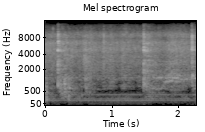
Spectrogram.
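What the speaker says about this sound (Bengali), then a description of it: "পেঁয়াজটাকে একটু ভাজা ভাজা করতে হবে।" Chopped onions sizzle in hot oil in a pan with bay leaf, panch phoron and split dried chillies, while a spoon scrapes and stirs in a few distinct strokes over the steady frying hiss.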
